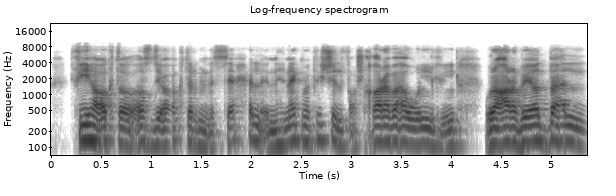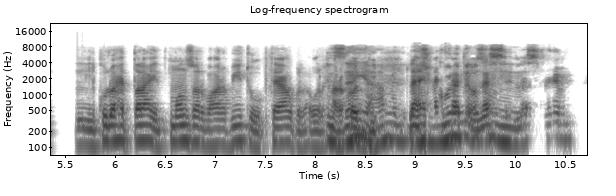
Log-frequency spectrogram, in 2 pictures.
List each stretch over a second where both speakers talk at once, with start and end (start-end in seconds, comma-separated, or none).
8.1-10.1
